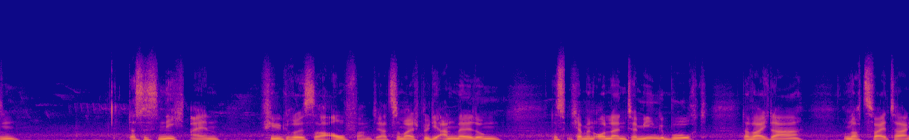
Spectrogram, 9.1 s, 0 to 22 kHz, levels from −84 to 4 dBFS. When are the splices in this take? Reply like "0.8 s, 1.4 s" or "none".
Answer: 1.9 s, 5.6 s, 7.7 s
